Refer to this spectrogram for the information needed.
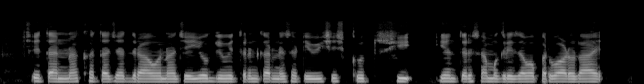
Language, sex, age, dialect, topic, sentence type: Marathi, male, 25-30, Standard Marathi, agriculture, statement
